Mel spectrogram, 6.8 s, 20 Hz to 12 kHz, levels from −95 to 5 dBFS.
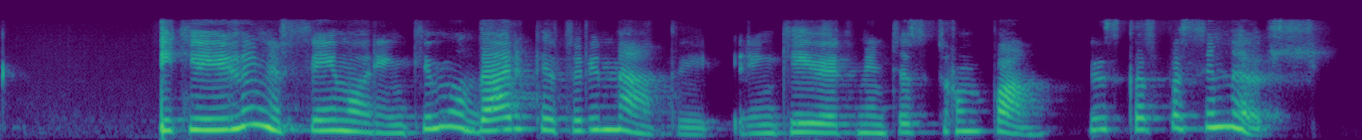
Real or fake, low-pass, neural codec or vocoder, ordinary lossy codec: fake; 7.2 kHz; codec, 16 kHz, 2 kbps, X-Codec, HuBERT features, trained on general audio; Opus, 64 kbps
